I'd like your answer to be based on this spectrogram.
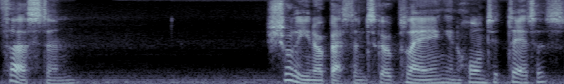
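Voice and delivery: soft whisper close at the ear. A voice whispers in a player character's ear as he leaves: Clara's whisper. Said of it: "you hear a voice whisper in your ear".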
